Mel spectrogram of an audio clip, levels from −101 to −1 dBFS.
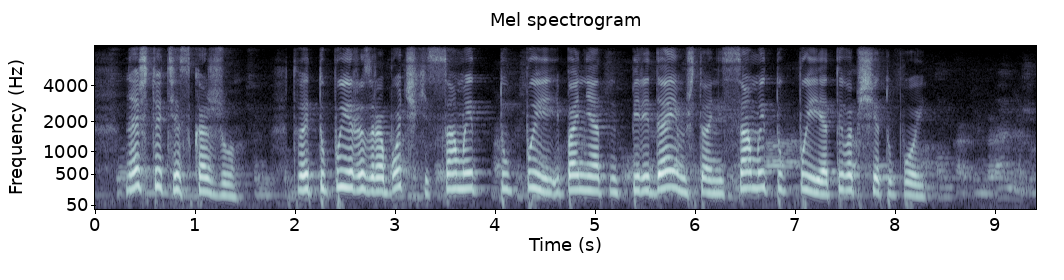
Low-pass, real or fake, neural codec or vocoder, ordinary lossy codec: none; real; none; none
